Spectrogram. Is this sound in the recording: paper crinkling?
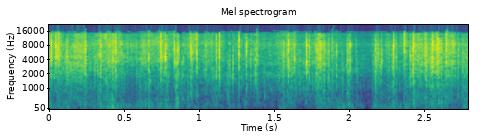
yes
